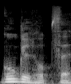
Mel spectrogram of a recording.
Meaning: nominative/accusative/genitive plural of Gugelhupf
- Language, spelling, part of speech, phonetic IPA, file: German, Gugelhupfe, noun, [ˈɡuːɡl̩hʊp͡fə], De-Gugelhupfe.ogg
